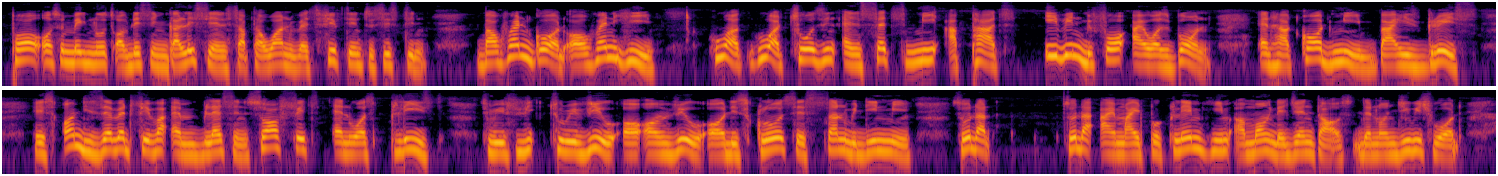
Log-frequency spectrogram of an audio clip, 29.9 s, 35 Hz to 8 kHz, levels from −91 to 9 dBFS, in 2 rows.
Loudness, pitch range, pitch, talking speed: -17 LUFS, 130-180 Hz, 150 Hz, 155 wpm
